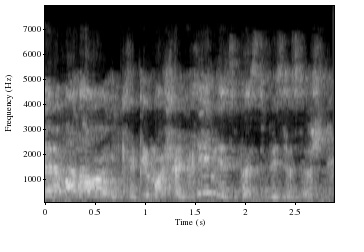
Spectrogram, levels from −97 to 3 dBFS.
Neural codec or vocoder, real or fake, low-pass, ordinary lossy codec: vocoder, 44.1 kHz, 128 mel bands, Pupu-Vocoder; fake; 7.2 kHz; AAC, 48 kbps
